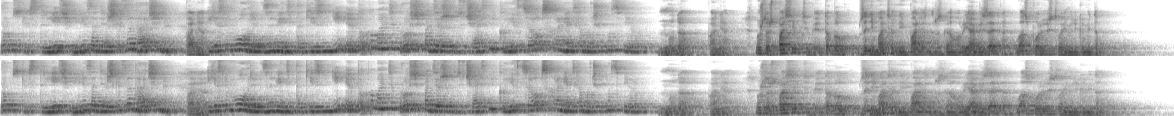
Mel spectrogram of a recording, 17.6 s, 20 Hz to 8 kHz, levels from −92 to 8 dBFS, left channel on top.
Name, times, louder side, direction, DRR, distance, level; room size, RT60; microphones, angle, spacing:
voice 1, 0.0-2.8 3.1-9.6, equal, 40° right, -2 dB, 0.9 m, -27 dB
voice 2, 9.9-10.4 10.6-10.9 11.2-16.5, left 3 dB, 85° left, 4 dB, 0.4 m, -27 dB
3.7 x 3.5 x 3.7 m, 1.3 s
head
